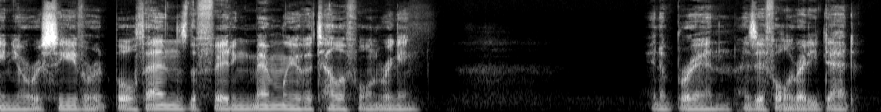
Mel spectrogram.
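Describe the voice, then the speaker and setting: Here a man is speaking. His pace is fairly quick. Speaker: amateur poetry reader. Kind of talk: reading aloud. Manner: fast.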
